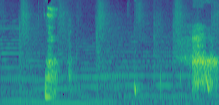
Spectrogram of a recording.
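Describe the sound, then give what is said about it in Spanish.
A pet dog barking: a few short, sharp barks spaced irregularly over a steady low hum. “dialogando con mi perro, preguntándole si esta realmente es la decisión que quiere tomar en este momento. Contestó que no.”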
